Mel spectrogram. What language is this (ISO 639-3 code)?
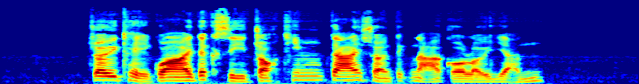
yue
